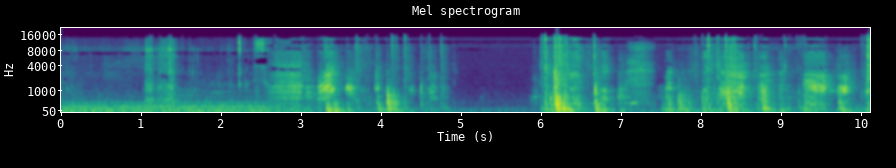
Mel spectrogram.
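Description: Steady indoor store hum for the first few seconds. After a short gap, a blue heeler-type dog barks and vocalizes in short, irregular bursts, the first one the loudest.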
